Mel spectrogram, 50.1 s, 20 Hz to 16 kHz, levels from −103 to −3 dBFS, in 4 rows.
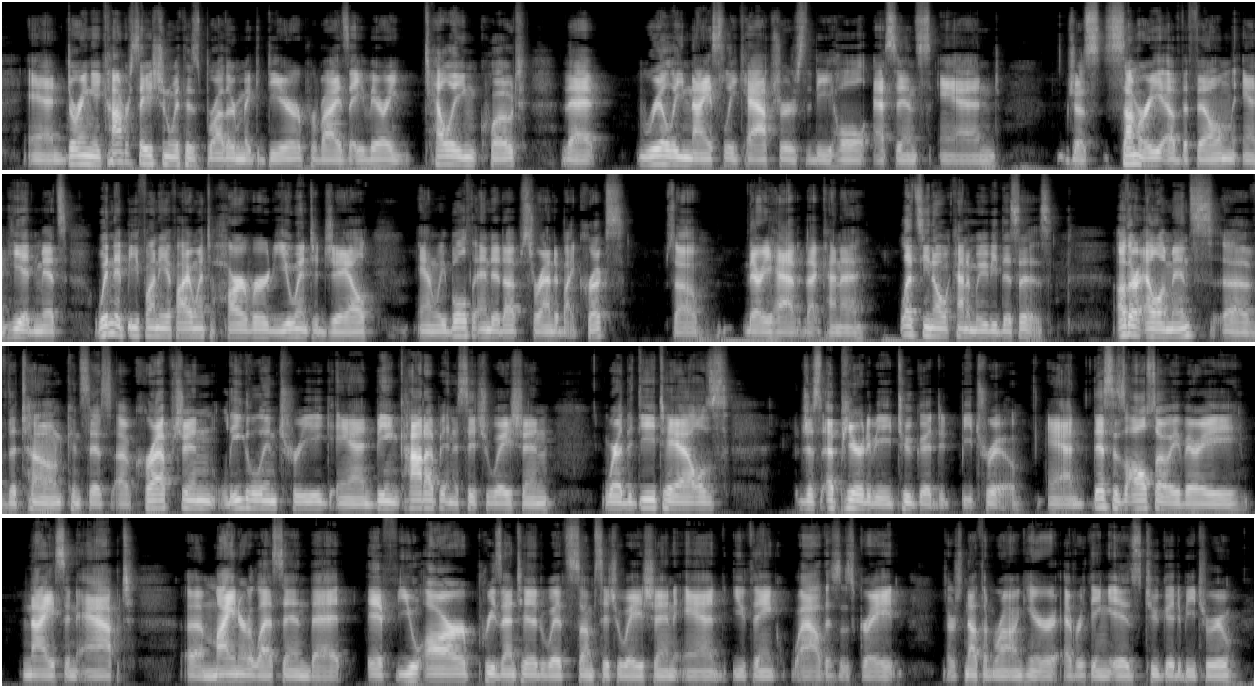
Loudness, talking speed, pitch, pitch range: -28 LUFS, 160 wpm, 100 Hz, 95-115 Hz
